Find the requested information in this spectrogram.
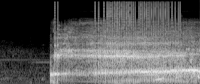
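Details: Person deliberately burping in his brother's face: a long, loud, sustained burp starting abruptly after a quiet room and rumbling on for over a second, followed by laughter; burping.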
